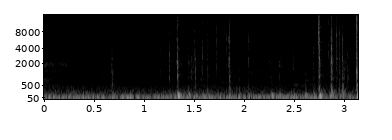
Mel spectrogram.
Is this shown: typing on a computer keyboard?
yes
